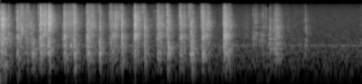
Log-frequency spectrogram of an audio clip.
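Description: Cards are shuffled with quick, dry rattling flicks.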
